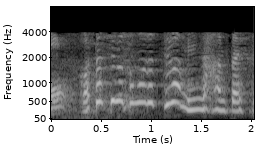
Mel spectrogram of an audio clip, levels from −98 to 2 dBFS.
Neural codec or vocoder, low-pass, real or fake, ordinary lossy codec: none; 7.2 kHz; real; AAC, 16 kbps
